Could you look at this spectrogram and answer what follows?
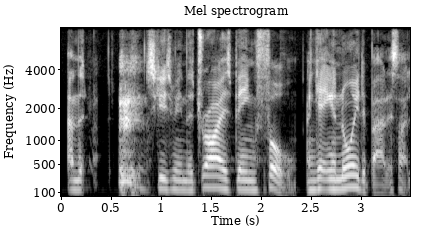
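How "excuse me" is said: usual speaking voice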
